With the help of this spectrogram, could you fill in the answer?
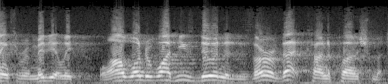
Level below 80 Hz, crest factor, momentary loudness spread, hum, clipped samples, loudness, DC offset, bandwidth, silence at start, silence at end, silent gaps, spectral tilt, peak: -34 dBFS; 10 dB; 5 LU; none; 1%; -8 LUFS; under 0.1%; 17 kHz; 0 s; 0 s; none; -3.5 dB/octave; 0 dBFS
